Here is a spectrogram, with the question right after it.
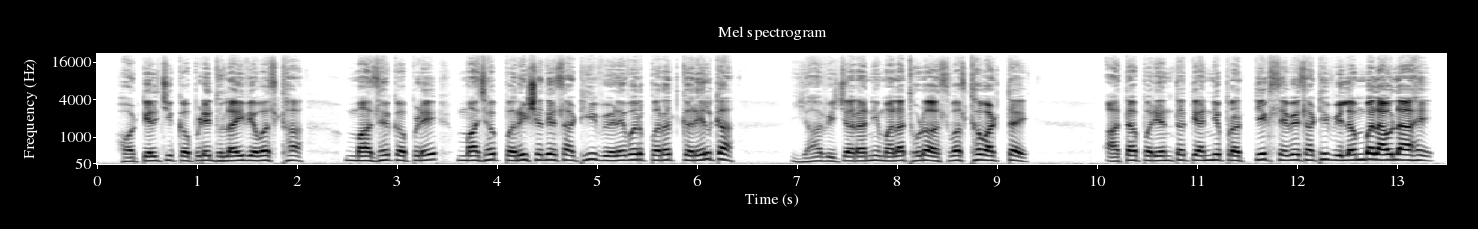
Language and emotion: Marathi, fearful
